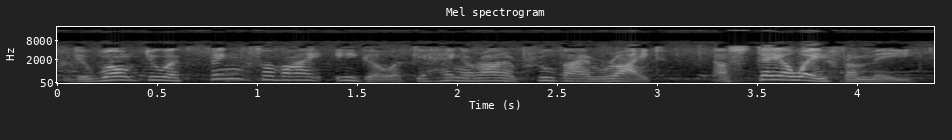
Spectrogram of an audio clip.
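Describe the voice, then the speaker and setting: An actress playing a cool, jaded, sardonic nightclub singer in 1940s-50s radio drama style. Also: female voice, mid-range voice, sing-song, quick pace, a crowd in the background, natural voice. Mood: world-weary, dismissive. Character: jaded, guarded nightclub singer, world-weary femme fatale. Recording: dull old radio recording, music behind.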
